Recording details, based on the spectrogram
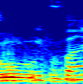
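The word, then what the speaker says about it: IPHAN: da cultura n é essa sigla IP h a n é né pronunciando-se e fã Instituto do patrimônio histórico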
